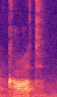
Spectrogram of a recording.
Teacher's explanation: I pronounce them basically the same way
